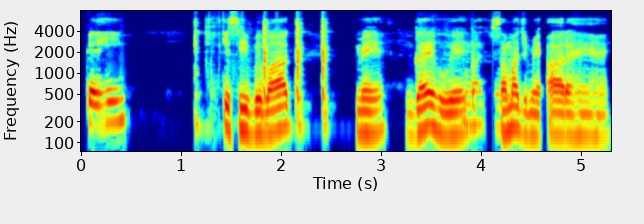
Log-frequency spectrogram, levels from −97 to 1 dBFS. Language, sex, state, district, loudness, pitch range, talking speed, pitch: Hindi, male, Uttar Pradesh, Hamirpur, -15 LUFS, 135-175 Hz, 125 wpm, 155 Hz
